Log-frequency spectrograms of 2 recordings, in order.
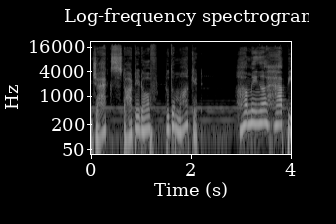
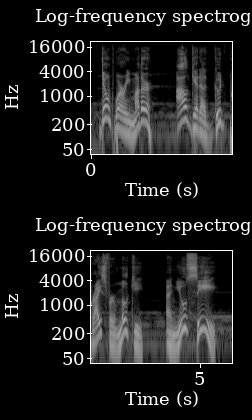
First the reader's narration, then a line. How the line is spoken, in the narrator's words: Jack said cheerfully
